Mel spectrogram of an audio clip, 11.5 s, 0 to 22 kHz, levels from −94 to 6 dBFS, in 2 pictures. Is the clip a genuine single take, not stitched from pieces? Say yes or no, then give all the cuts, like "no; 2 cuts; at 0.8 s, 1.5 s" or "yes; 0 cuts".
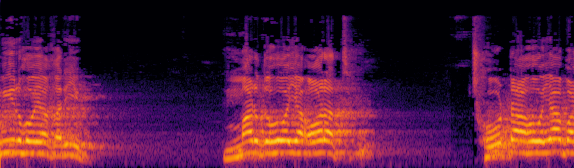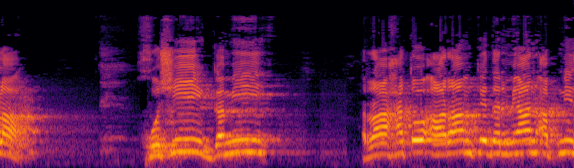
yes; 0 cuts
